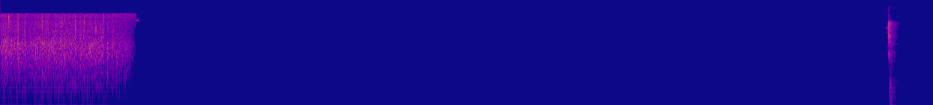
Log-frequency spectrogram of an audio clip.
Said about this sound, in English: we'll let the crowd go wild for a second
